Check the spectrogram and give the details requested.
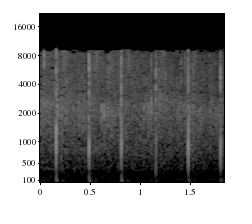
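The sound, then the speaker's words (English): A church audience claps together, giving the Lord and themselves a hand clap. A broad wash of applause, with several sharp, louder claps standing out at irregular moments over a steady crackling bed of hands. “Can you just give the Lord a hand clap and yourselves a hand clap right there?”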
